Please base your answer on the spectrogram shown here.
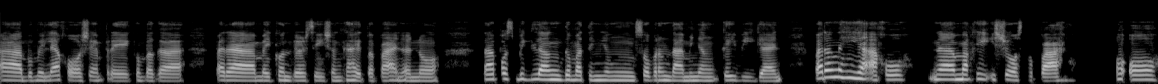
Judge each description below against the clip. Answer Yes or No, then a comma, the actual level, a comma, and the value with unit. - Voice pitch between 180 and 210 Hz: Yes, high, 190 Hz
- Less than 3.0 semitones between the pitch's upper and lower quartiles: No, average, 3.5 semitones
